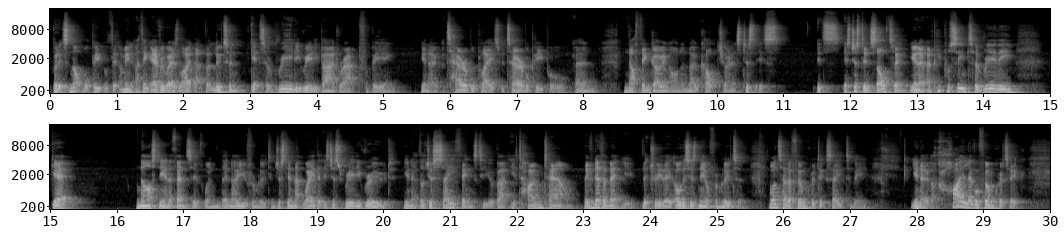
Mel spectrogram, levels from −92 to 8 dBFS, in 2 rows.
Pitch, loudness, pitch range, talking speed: 120 Hz, -27 LUFS, 105-135 Hz, 225 wpm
